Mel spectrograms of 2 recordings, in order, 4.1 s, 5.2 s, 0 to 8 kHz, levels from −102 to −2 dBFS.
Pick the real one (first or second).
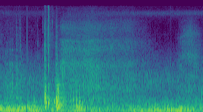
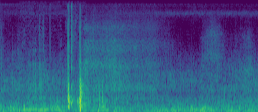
first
